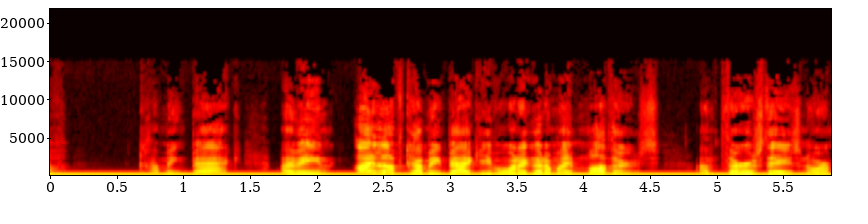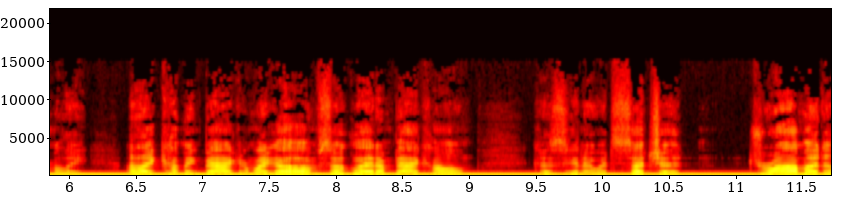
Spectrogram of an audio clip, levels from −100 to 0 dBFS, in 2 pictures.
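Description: Speech runs over mains hum at 50 Hz for the whole recording, roughly as loud as the voice itself, the likely result of a ground loop or nearby transformer. A spectrogram shows an unbroken horizontal line at 50 Hz with fainter low harmonics above it.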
